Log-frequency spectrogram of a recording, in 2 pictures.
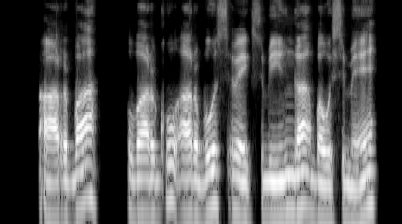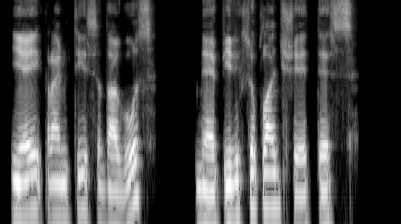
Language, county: Lithuanian, Panevėžys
